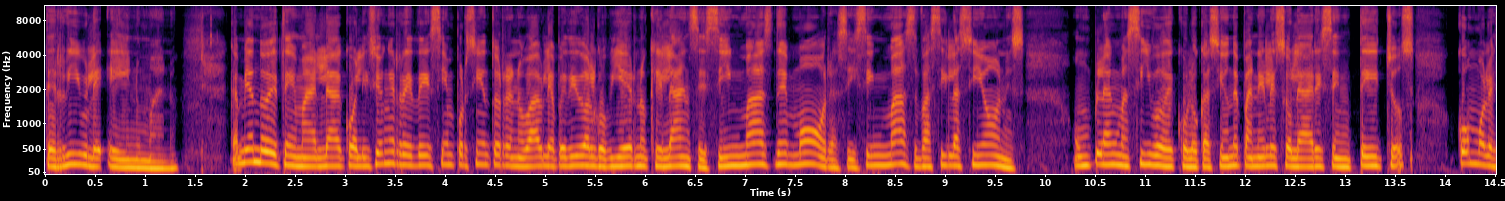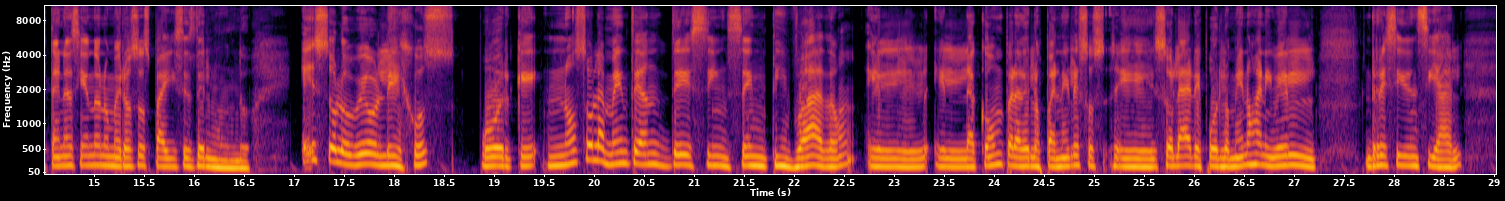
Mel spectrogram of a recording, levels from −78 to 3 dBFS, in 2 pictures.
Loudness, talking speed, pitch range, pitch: -14 LUFS, 140 wpm, 165-195 Hz, 180 Hz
